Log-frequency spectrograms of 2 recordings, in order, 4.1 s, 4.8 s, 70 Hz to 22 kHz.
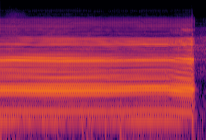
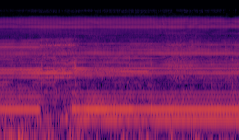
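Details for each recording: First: Small diaphragm pump for water and air on a 6 V power supply, driving a syringe piston: steady, even buzzing hum at constant pitch until it cuts off; running normally. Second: Small pump driving a 3D-printed reversible air valve to a syringe piston: steady small-motor buzz with a fixed tone, no change under load; leaks in the system keep pressure too low to overcome the syringe's rubber seal.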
